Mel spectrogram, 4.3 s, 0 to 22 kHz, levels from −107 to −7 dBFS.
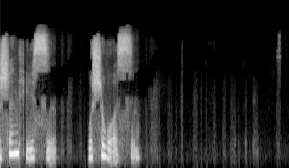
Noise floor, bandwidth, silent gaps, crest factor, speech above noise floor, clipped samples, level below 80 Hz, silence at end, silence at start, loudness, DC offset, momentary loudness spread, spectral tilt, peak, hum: -78 dBFS; 12.5 kHz; none; 18 dB; 58 dB; under 0.1%; -70 dBFS; 2.25 s; 0 s; -20 LUFS; under 0.1%; 12 LU; -3.5 dB/octave; -6 dBFS; none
